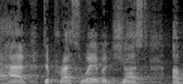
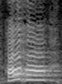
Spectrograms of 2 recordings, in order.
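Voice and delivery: high, loud jeering "ha ha"; a quick mocking cackle at someone; mean mock laugh; 11 dB louder than usual. Mocking a stranger with a nasty laugh. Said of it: "mean-spirited laughing at someone else's expense".

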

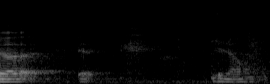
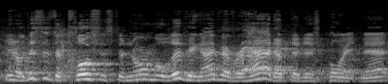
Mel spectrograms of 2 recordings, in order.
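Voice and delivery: laughing; 4 semitones higher, 11 dB louder than usual. Real, not acted. Laughing through the punchline.

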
